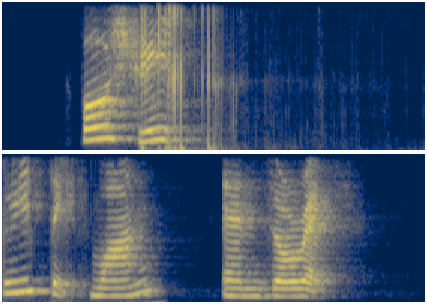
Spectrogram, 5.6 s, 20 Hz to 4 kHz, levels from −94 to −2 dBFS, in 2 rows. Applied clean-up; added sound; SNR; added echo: neural mask model DeepFilterNet 3.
